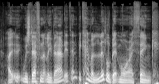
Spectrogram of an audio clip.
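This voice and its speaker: The recording is very clean and the background silent. A man talks in a British accent. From England. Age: 50s. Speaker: space scientist. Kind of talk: casual chat.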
